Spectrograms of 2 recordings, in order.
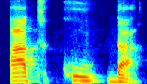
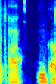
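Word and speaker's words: откуда: Atkuda. You observe it. It was three syllables. Yeah. Atkuda.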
